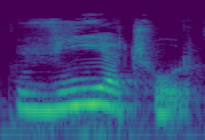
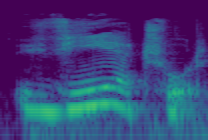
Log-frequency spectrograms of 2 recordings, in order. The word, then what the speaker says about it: wieczór: є є ось тут коли у вас вже є і е отоді ми маємо повне право читати як є наприклад у слові вечор вечор так До речі добрий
